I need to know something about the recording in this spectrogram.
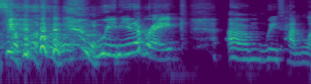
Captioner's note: laughing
